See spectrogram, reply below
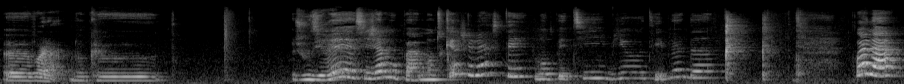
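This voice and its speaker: A young woman chatting casually in a haul video, giggly and chatty, dropping into soft asides. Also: high-pitched, big pitch swings, a little slow, pauses often, slight background noise. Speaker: beauty vlogger. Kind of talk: casual haul vlog chat. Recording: echoey room.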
